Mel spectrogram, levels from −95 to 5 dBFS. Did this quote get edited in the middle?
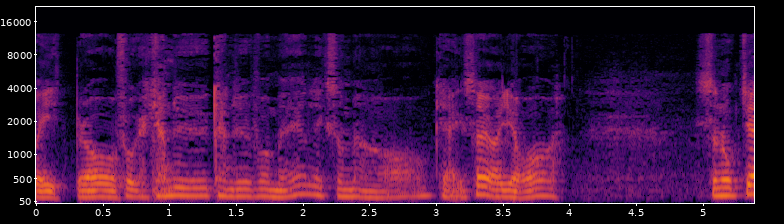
no; 0 cuts

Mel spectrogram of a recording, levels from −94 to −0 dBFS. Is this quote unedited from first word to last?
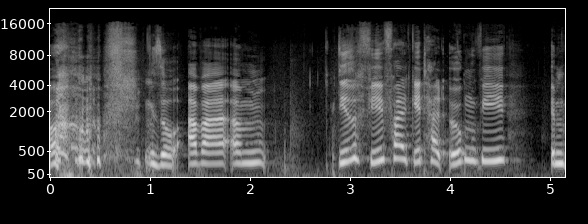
yes; 0 cuts

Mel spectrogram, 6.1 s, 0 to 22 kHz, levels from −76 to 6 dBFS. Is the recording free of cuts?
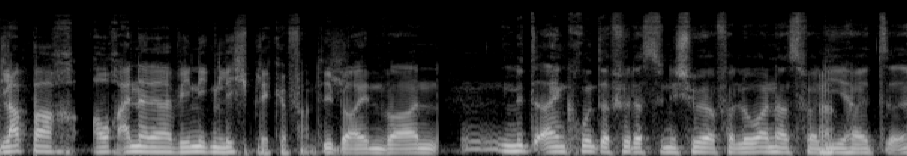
no; 1 cut; at 2.9 s

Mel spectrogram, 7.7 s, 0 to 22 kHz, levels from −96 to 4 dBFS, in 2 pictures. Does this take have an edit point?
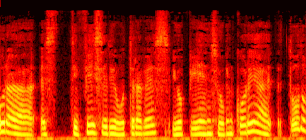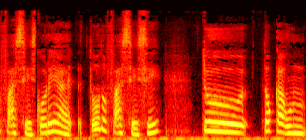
yes; 3 cuts; at 1.4 s, 2.8 s, 4.3 s

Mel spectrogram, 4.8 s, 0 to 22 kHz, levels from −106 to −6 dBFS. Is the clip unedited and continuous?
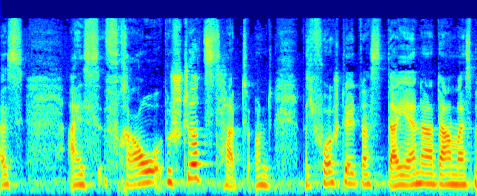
no; 2 cuts; at 1.6 s, 3.1 s

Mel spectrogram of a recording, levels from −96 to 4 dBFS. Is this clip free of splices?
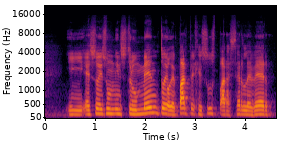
no; 1 cut; at 2.4 s

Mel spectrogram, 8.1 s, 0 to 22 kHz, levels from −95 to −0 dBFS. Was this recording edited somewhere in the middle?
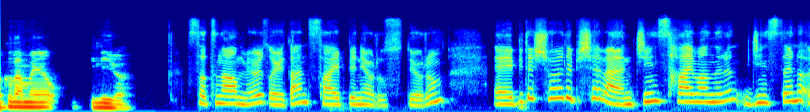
no; 0 cuts

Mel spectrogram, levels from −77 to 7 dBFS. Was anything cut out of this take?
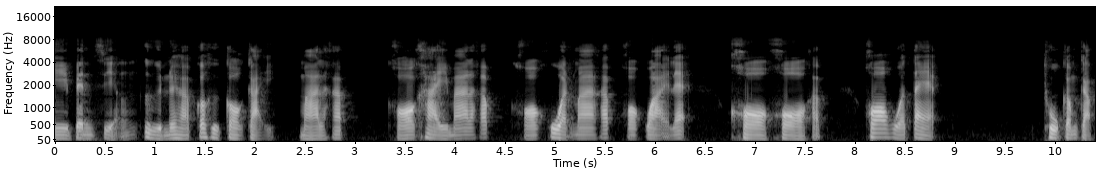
no; 0 cuts

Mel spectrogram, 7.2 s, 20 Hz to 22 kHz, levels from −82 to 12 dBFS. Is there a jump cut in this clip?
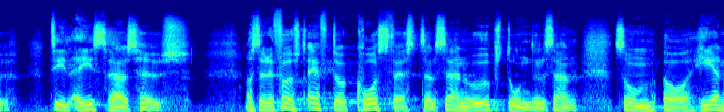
no; 0 cuts

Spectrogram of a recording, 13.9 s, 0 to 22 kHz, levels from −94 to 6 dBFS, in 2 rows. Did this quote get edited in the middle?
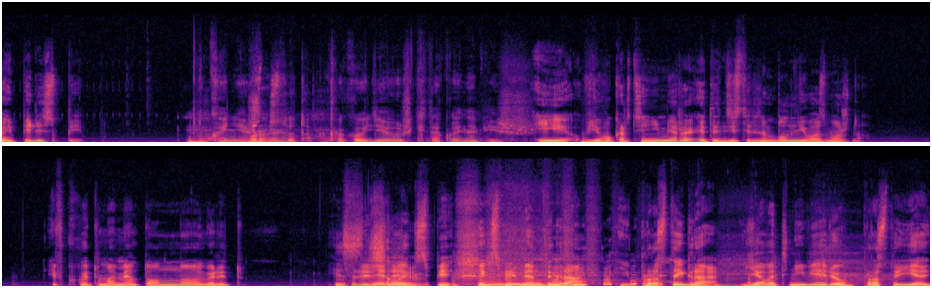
no; 0 cuts

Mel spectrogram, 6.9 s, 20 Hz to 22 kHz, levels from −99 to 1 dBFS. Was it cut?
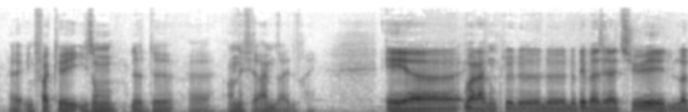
yes; 5 cuts; at 1.3 s, 2.5 s, 3.7 s, 4.6 s, 5.8 s

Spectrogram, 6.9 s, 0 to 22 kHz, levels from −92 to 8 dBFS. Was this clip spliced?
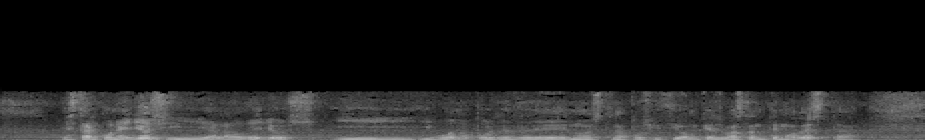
no; 0 cuts

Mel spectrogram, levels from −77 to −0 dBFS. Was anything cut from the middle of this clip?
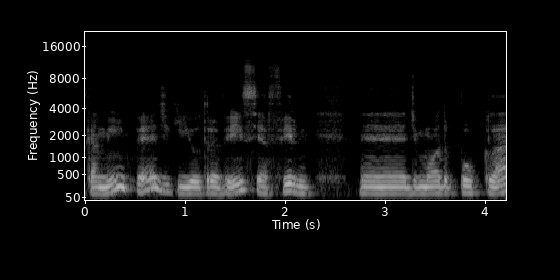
no; 0 cuts

